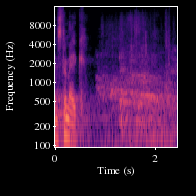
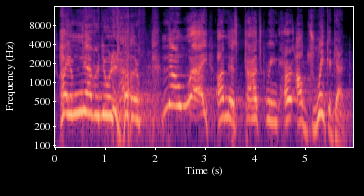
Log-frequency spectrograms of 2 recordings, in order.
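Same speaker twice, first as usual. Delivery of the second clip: mock vow; 9 semitones higher than usual. Comic vow to himself after a bad night. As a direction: swear it off like a drunk's promise. Vowing never to drink again.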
